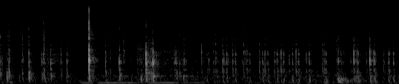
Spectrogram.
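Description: Long painted nails tap and scratch the front and sides of a small, hollow, closed cardboard carton for Aloe face cream. Quiet, dry, papery taps and scrapes come in a quick, uneven patter, with a sharper, brighter tap near 0.9 seconds and another cluster around 1.5 seconds. Each sound dies away almost instantly, over a faint low hum.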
